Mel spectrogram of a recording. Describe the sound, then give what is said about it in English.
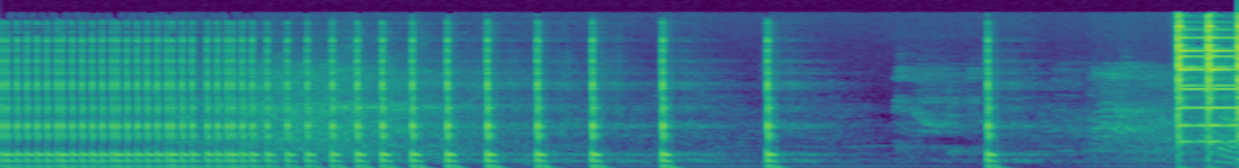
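A prize wheel spins, its pointer ticking rapidly at first, then clicking more and more slowly until the separate ticks die away, followed by a bright ding at the end. “Let's spin the wheel.”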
